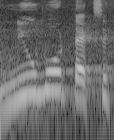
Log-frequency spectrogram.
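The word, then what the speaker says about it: pneumotaxic: P silent है, यहाँ से पढ़ते हैं न्यूमोटैक्सिक सेंटर।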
